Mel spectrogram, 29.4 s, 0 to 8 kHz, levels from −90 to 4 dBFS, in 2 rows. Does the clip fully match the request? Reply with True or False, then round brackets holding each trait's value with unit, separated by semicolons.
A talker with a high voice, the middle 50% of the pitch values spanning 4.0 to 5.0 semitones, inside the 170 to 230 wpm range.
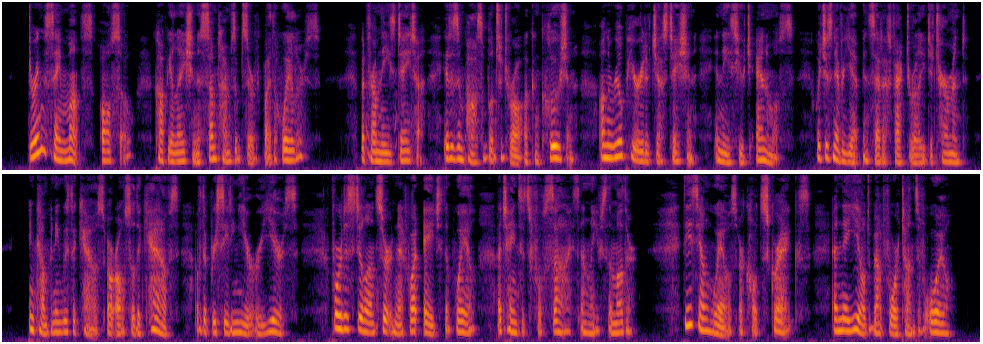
False (180 Hz; 4.7 semitones; 180 wpm)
